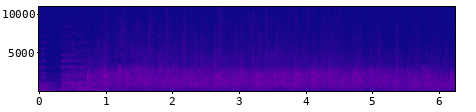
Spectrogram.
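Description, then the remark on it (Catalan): Loud, sustained applause from a large crowd standing on its feet for the young Amadeus Mozart's performance, a dense steady clatter of many hands clapping that starts almost at once and holds at full strength throughout, with no speech. “La gent es posava dempeus i aplaudia molt.”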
